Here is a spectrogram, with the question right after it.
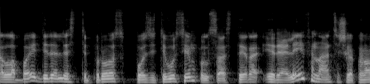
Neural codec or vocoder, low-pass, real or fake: vocoder, 48 kHz, 128 mel bands, Vocos; 14.4 kHz; fake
